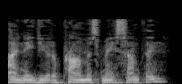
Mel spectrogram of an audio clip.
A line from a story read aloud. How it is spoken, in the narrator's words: she said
